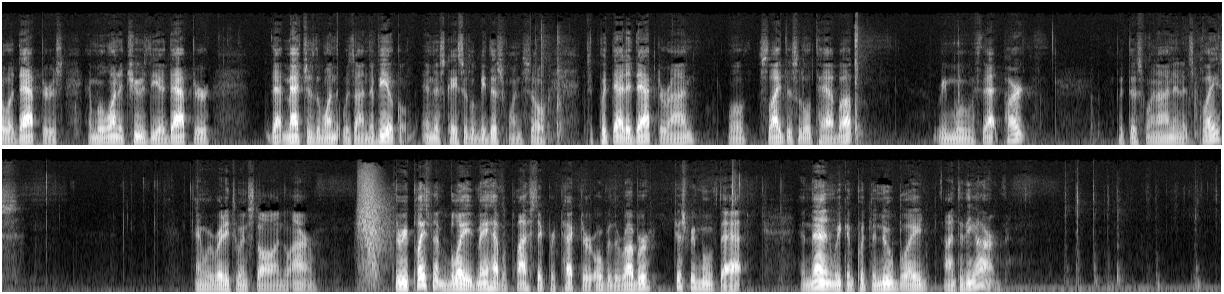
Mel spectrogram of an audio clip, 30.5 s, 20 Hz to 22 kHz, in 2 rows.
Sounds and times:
Speech: 0:00.0 - 0:02.6, 0:03.3 - 0:10.7, 0:11.7 - 0:12.8, 0:14.0 - 0:15.5, 0:17.6 - 0:19.2, 0:20.2 - 0:24.5, 0:25.2 - 0:27.8.

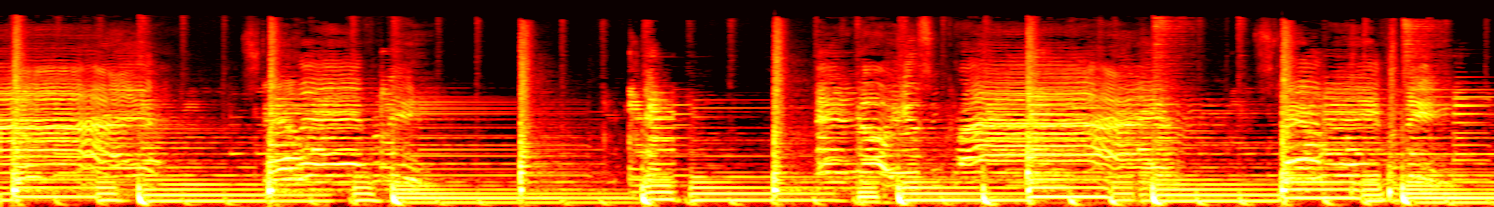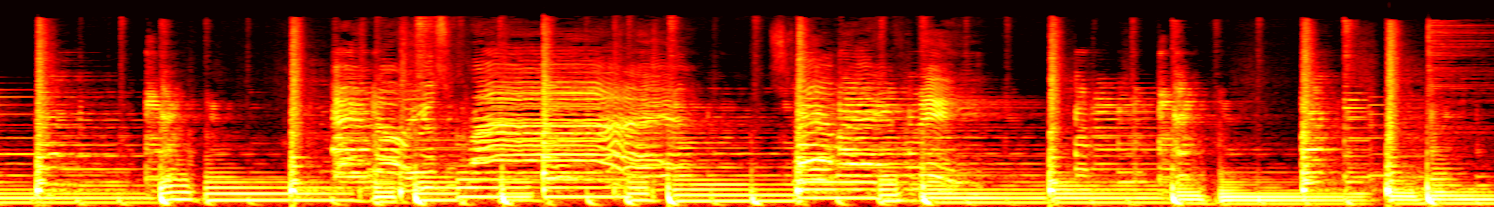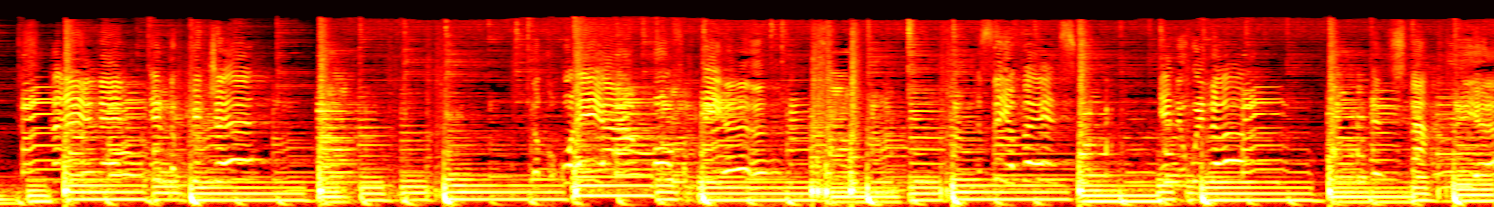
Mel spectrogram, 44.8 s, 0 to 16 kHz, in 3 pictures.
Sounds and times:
Music: 0:00.0 - 0:44.8.

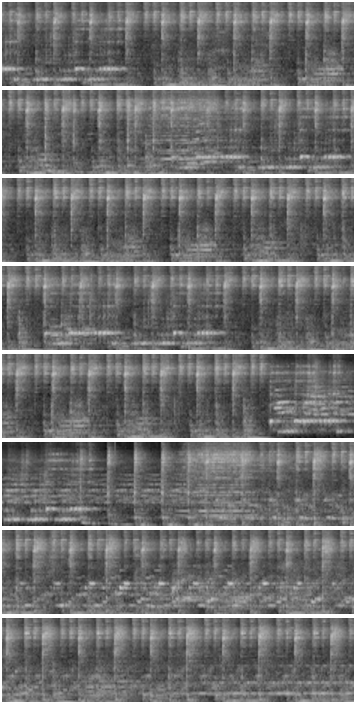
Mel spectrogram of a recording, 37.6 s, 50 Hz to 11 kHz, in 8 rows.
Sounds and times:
Musical instrument: 0:26.0 - 0:36.8.

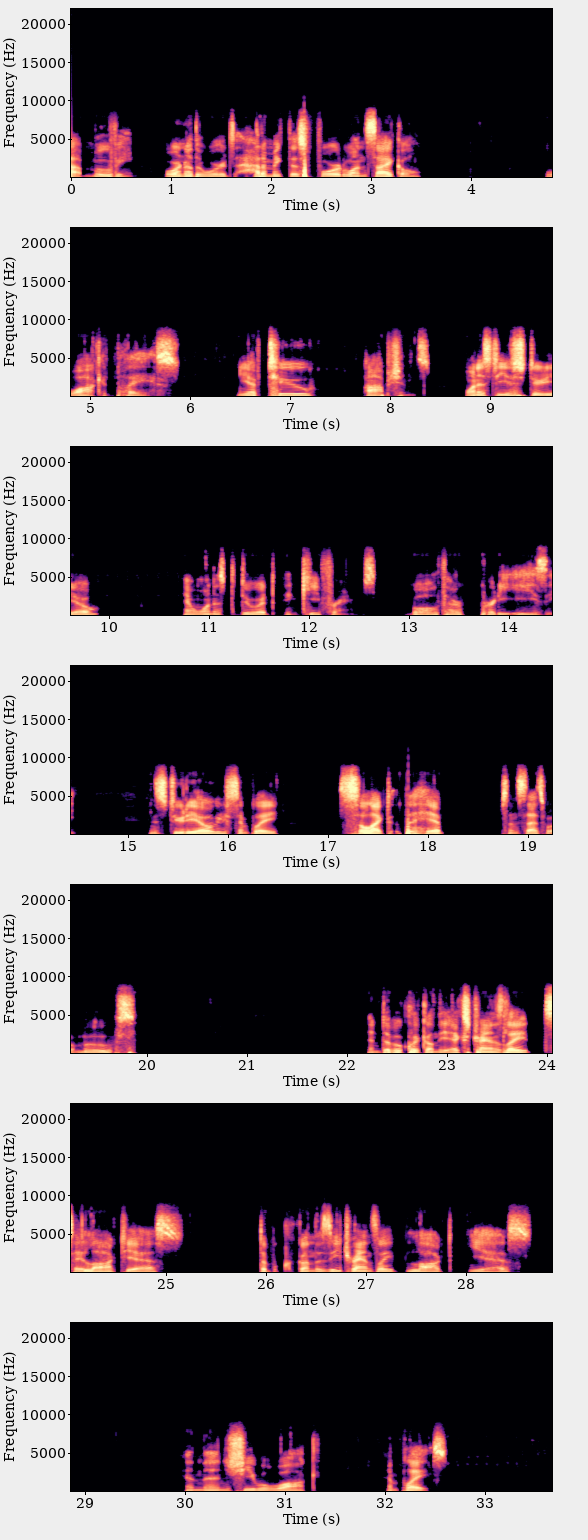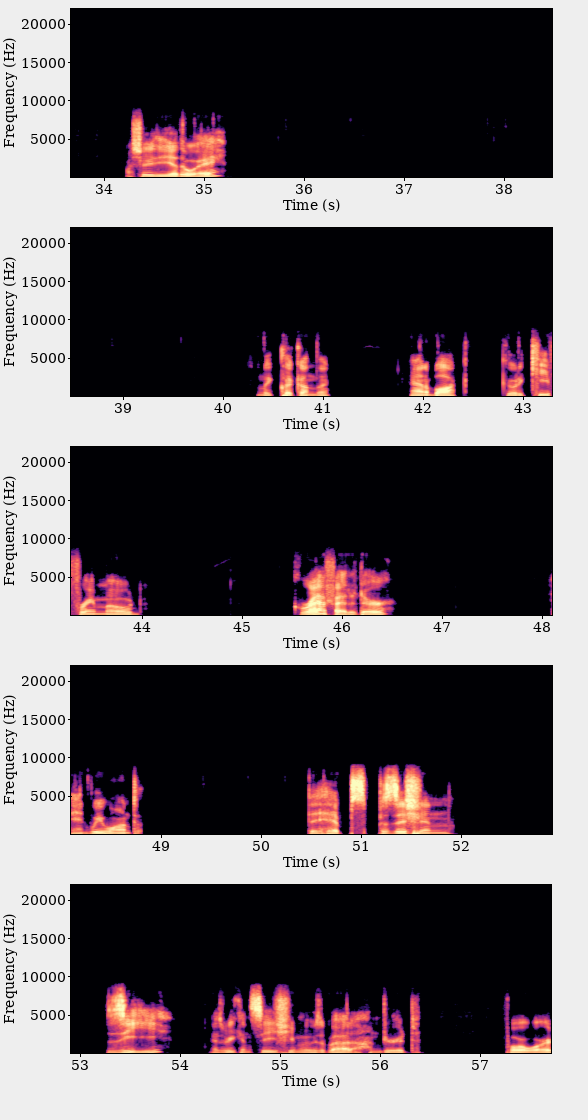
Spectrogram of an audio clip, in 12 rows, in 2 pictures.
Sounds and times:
Speech: 0:00.0 - 0:03.5, 0:04.8 - 0:05.9, 0:06.5 - 0:10.0, 0:10.7 - 0:14.5, 0:15.2 - 0:16.6, 0:17.2 - 0:18.2, 0:18.8 - 0:20.0, 0:22.2 - 0:25.2, 0:26.0 - 0:28.7, 0:30.0 - 0:31.4, 0:32.0 - 0:32.7, 0:34.2 - 0:35.3, 0:40.3 - 0:41.1, 0:41.8 - 0:44.1, 0:45.5 - 0:46.6, 0:48.1 - 0:48.8, 0:50.5 - 0:52.0, 0:53.3 - 0:56.4, 0:57.2 - 0:57.7.

